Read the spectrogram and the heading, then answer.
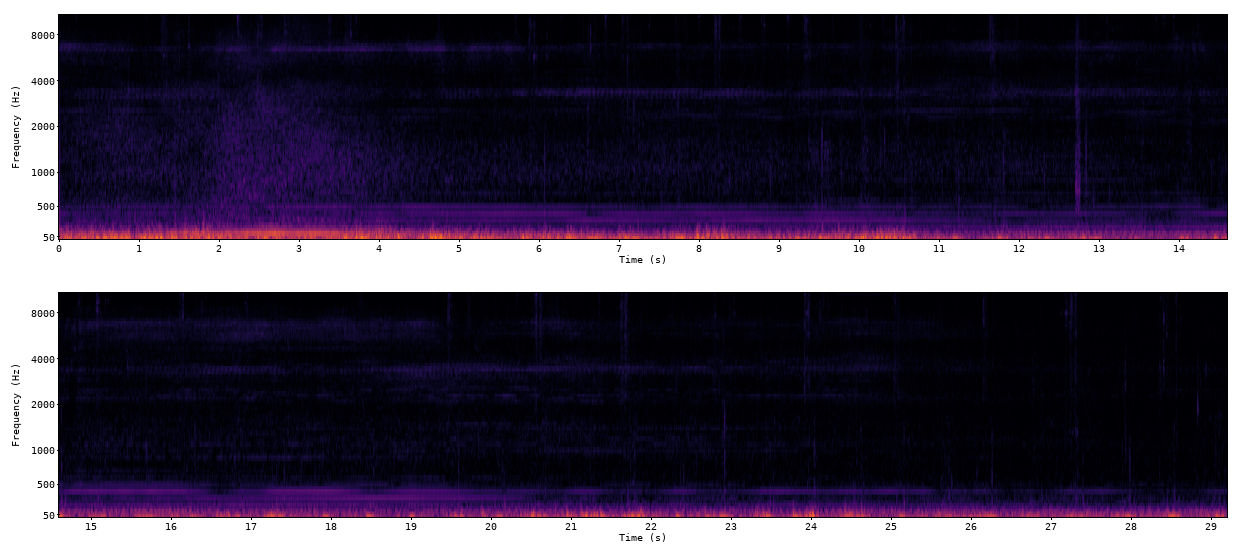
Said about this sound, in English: Generator. It would have drowned me out.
